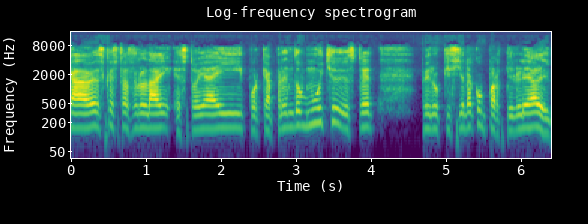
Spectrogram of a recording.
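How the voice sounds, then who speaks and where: A man speaks in a Colombian accent at a fairly high pitch. His intonation stays fairly even against a quiet background. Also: dry, close sound with no echo. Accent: clear Colombian. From Costa Rica, from San Andrés Colombia. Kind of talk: call-in conversation.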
